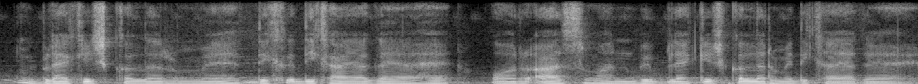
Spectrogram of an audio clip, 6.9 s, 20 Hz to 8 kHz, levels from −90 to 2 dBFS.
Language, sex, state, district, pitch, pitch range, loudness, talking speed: Hindi, male, Jharkhand, Sahebganj, 135 Hz, 130-135 Hz, -18 LUFS, 130 wpm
